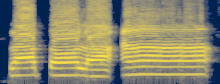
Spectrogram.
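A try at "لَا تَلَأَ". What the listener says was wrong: Kurang tinggi ujungnya. Ada apa-apa, are, gitu ujungnya. La tola'a.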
